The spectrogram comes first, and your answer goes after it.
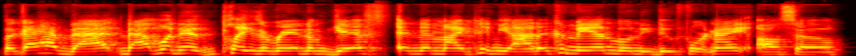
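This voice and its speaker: A woman's voice: medium pitch, fairly even intonation, fairly quick. Young woman streamer with a stuffy, slightly nasal voice. Chatty and rambling, laughs easily, casual live chat. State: congested, a little nasal.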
